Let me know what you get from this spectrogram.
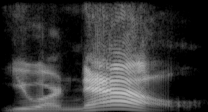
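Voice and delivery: drawn-out showman's announcer sign-off. Acted. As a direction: close the show slowly, stretching out the last words. Show sign-off in announcer style.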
